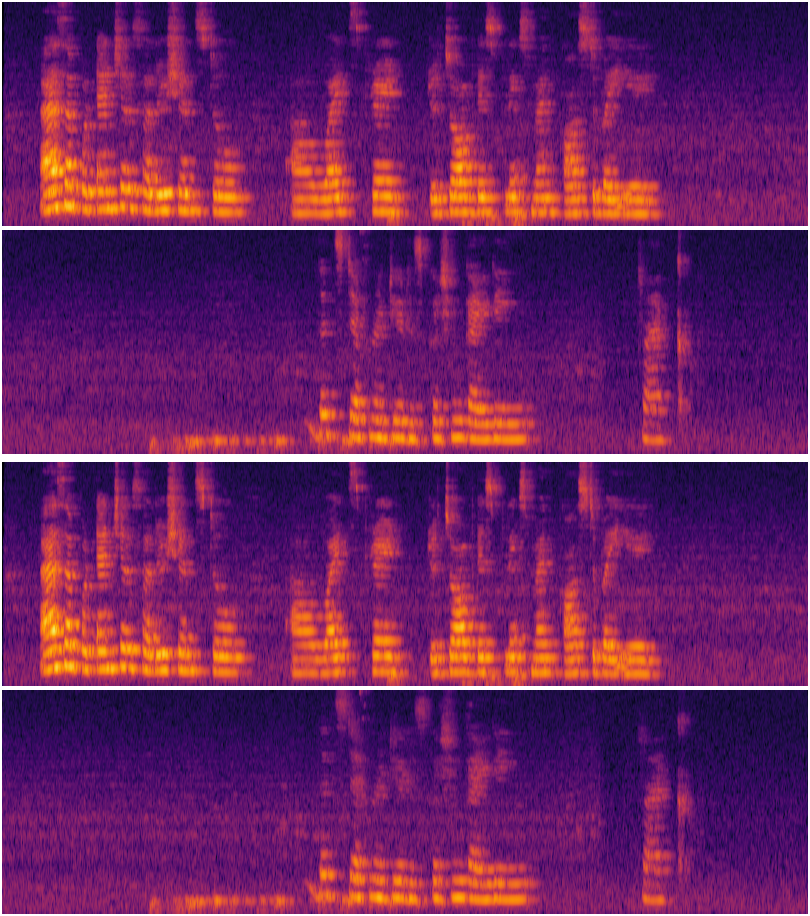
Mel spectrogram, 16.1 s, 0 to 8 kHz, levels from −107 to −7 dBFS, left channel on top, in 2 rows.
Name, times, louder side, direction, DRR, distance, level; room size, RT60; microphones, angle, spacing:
voice 1, 0.4-2.4 2.9-3.4 3.7-4.0 4.3-6.5, equal, 25° right, 3 dB, 2.8 m, -29 dB
voice 2, 9.7-10.4 10.8-13.3 14.4-14.7, equal, 50° left, 3 dB, 3.5 m, -36 dB
13.5 x 10.5 x 2.7 m, 0.26 s
head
